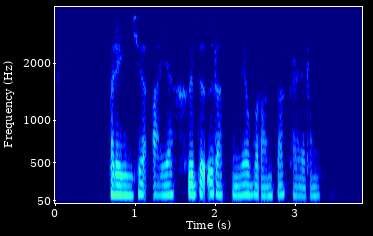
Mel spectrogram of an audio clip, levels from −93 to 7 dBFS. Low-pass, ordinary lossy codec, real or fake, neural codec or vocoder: 3.6 kHz; Opus, 24 kbps; real; none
